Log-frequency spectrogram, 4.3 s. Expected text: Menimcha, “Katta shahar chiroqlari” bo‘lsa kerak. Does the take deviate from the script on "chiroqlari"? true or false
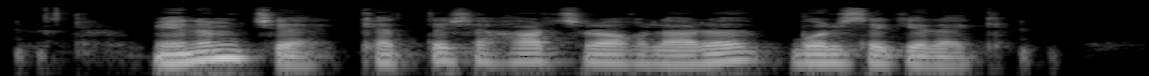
false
